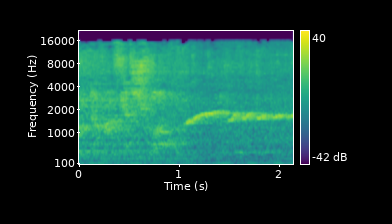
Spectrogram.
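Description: A prisoner's whistle calling the dog in the jail scene: a single whistle that slides up about a second in and then holds steady, over men's voices.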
